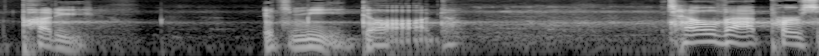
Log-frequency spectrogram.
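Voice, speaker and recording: A man's booming, put-on character voice at a very slow pace, with long, frequent pauses. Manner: grand, commanding.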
